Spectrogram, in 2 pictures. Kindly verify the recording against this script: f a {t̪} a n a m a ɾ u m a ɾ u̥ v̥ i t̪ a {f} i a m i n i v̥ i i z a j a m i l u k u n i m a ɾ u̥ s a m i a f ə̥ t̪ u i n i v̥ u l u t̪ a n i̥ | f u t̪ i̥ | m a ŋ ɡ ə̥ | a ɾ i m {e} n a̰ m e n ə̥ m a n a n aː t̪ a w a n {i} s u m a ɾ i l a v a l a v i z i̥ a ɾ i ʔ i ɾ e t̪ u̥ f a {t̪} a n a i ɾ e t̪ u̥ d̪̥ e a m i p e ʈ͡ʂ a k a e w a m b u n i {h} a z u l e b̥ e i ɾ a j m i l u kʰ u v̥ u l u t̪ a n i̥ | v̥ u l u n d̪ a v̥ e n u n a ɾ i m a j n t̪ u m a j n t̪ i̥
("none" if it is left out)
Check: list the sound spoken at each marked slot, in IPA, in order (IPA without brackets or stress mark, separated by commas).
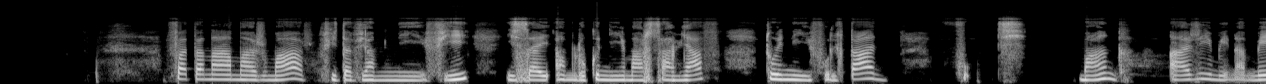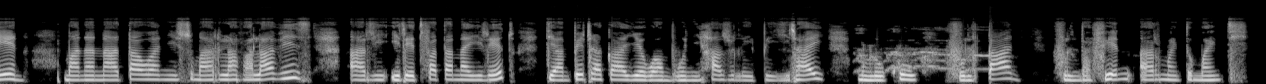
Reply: t̪, v, e, i, t̪, h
